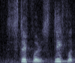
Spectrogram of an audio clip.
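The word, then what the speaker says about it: Stiefel: Stifler, thank you.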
